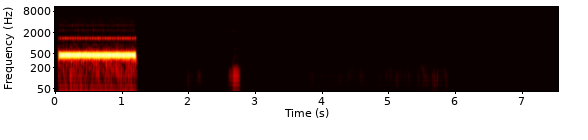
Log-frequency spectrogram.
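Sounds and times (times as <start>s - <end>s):
electronic telephone ring tone: 0.0s - 1.6s.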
